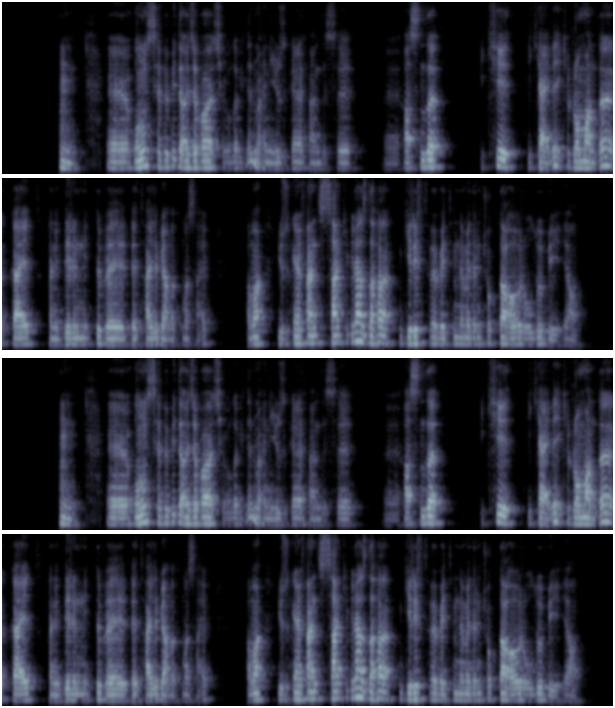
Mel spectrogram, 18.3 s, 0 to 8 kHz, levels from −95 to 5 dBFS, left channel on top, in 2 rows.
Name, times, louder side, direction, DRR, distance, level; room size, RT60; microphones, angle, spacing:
voice 1, 1.6-5.2 5.7-6.6 7.3-7.6 8.0-9.6 9.9-12.2 12.8-13.1 13.3-16.4 16.6-17.8, equal, 5° right, 5 dB, 0.5 m, -32 dB
7.2 x 3.2 x 2.3 m, 0.31 s
head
